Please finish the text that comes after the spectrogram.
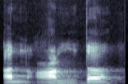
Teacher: আইন গলার মধ্য থেকে উচ্চারণ করতে হবে, হামজা শুরু থেকে উচ্চারণ করতে হবে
